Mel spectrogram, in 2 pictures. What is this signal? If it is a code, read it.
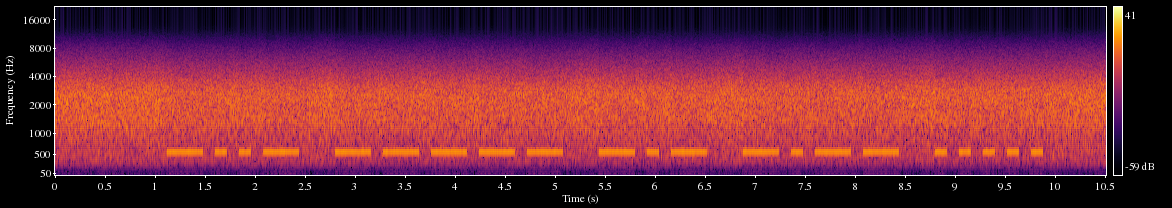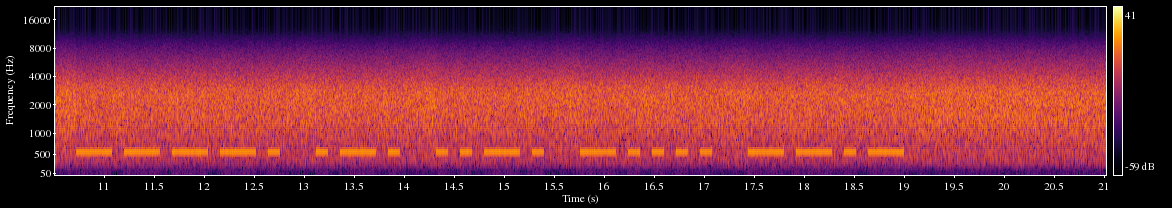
Morse code, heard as a keyed tone, machine-sent, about 10 wpm, 560 Hz, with radio static. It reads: X0KY5 9RF6Q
